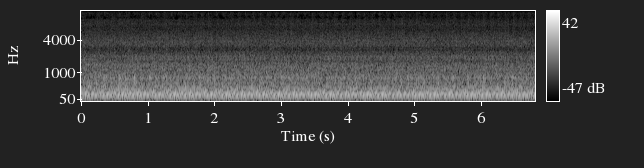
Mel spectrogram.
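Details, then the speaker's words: Merloni Electra WD1100 washer dryer, 50°C non-colourfast cotton unbalanced load test: steady low drone with slow even throb near 77 per minute, no drum banging. The stiff suspension rocks the machine; unbalanced load in spin. "However, though, you don't hear the drum hitting the side of the machine. That's just because the suspension's so stiff it pulls the machine about."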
